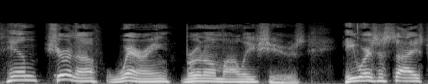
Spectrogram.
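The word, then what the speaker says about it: Magli: It was from a size 12 Bruno Mali shoe. It's M-A-G-L-I, but I think it's pronounced Mali. The G is silent.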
